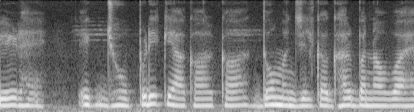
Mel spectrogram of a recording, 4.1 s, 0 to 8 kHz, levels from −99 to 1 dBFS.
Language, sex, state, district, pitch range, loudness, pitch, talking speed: Hindi, female, Himachal Pradesh, Shimla, 180-190 Hz, -14 LUFS, 185 Hz, 200 wpm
